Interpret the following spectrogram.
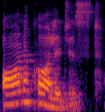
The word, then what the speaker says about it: oncologist: Alright, then ऑनकोलॉजिस्ट, oncologist, oncologist, ऐसे oncologist नहीं, oncologist, oncologist। ऐसा प्रोनाउंस करें, ऑन्कोलॉजिस्ट।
